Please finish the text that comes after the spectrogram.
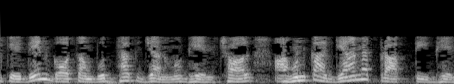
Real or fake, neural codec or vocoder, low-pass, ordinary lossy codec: real; none; 3.6 kHz; none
